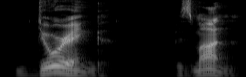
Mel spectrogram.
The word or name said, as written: during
